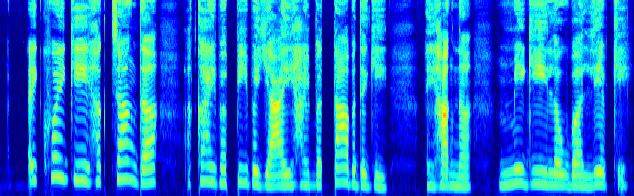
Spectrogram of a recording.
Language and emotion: Manipuri, fearful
